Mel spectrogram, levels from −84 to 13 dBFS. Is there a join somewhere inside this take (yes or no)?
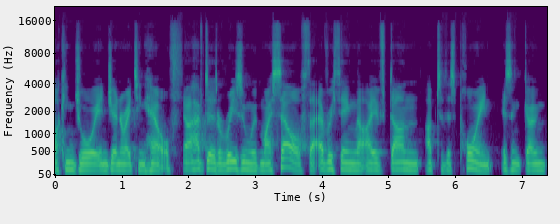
yes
